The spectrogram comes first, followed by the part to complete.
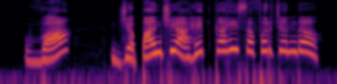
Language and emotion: Marathi, surprised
